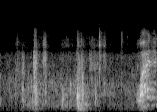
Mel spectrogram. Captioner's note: door opens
